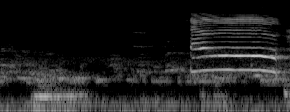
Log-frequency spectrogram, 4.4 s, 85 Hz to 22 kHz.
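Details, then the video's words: Stray cat recorded at night at 22:39 on 9 October 2023, giving one long, loud, drawn-out meow lasting over a second, steady then sliding slightly down at the end, after a quiet stretch of low rumbling background noise. "stray cats"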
